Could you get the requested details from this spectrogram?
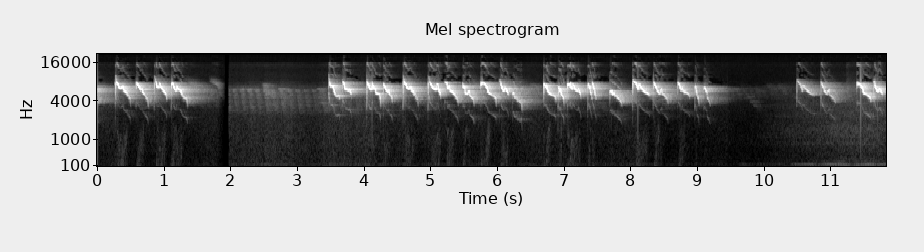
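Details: White-eye in vigorous morning song used to lure wild birds: repeated fast phrases of piercing, high, descending chips, each run lasting a few seconds with short pauses, and a faint low hum near the end.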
